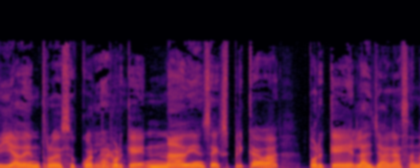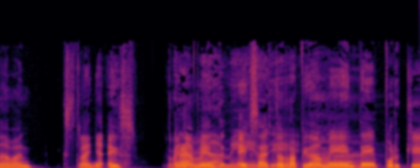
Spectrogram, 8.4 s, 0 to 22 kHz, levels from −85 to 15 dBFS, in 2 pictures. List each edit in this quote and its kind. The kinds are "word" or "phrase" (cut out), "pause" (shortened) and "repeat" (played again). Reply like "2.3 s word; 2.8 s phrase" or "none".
none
